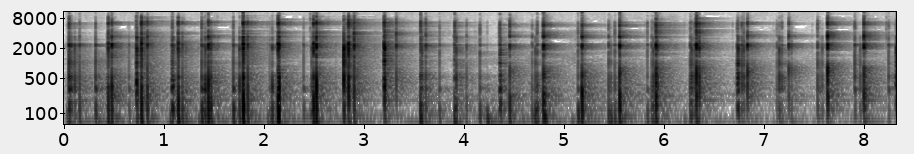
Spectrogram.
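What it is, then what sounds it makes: Smartphone tapped with fingertips and nails. A handheld rose-gold smartphone of metal and glass, flat, thin and solid, is held close to the microphone and tapped with the fingertips and short nails of both hands. About thirty quick, dry taps land in an uneven, rolling rhythm, each a short low thump with a bright clicking edge that dies away almost at once.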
